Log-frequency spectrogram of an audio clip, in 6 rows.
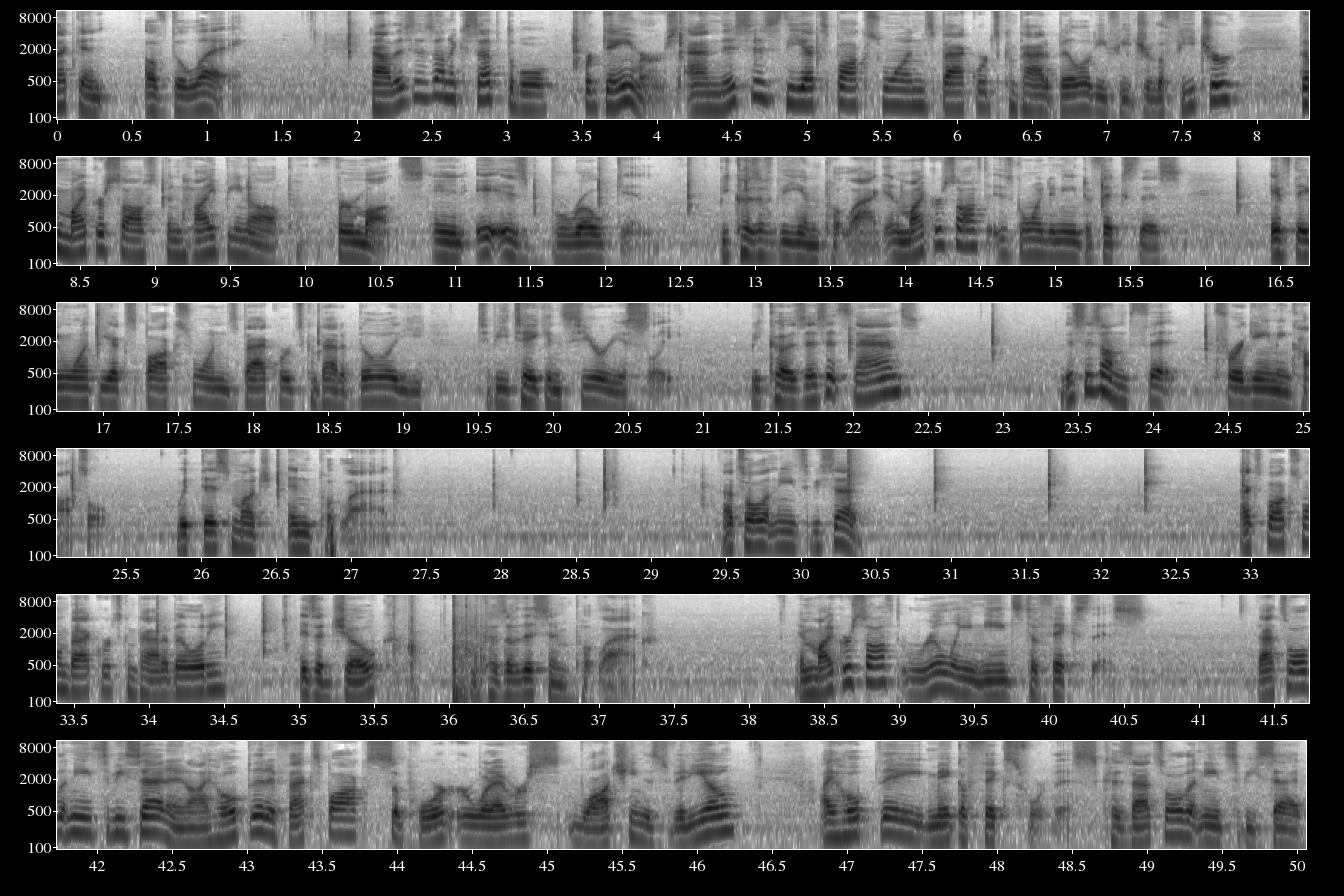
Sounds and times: Speech: 0.0 - 1.3, 2.1 - 22.5, 23.4 - 27.4, 29.4 - 30.5, 32.9 - 37.4, 38.2 - 40.7, 41.3 - 50.0.

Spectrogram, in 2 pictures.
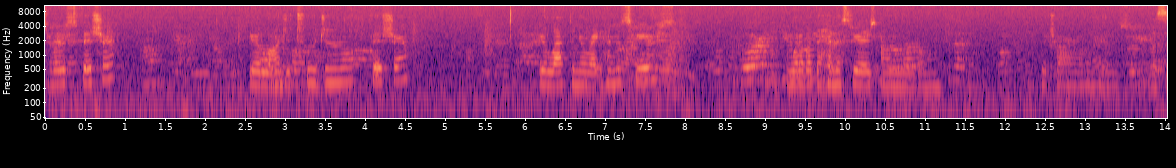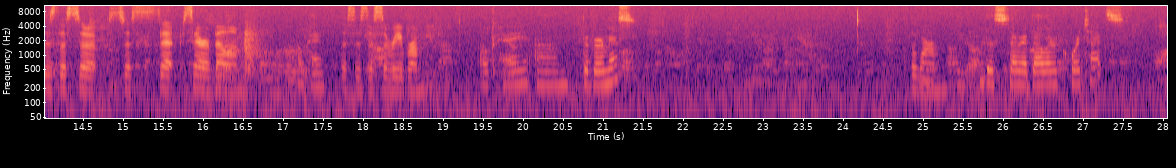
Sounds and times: Speech: 0.0 - 4.6, 5.3 - 28.0.

